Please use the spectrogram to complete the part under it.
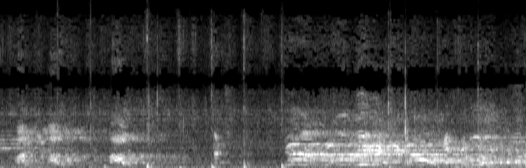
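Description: Men shout and call out across a large echoing hall.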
